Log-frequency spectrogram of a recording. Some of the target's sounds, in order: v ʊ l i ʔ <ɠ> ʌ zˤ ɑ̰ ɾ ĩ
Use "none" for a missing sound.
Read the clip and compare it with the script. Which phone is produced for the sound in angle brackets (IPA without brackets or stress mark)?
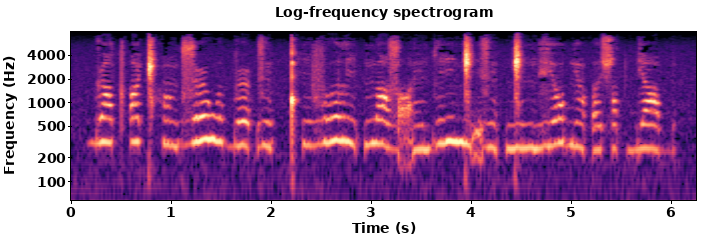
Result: ŋ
